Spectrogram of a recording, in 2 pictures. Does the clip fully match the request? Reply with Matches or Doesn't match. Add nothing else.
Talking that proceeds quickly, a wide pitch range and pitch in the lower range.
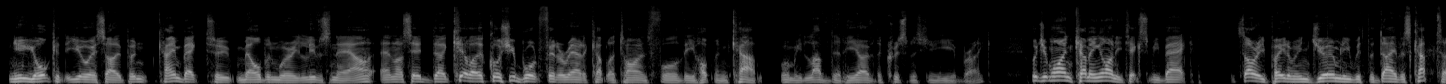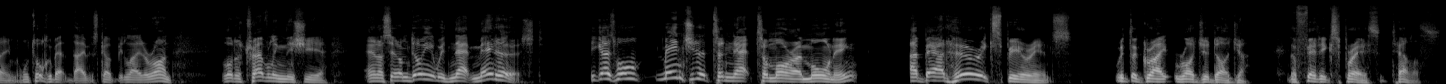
Matches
